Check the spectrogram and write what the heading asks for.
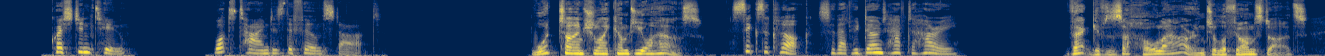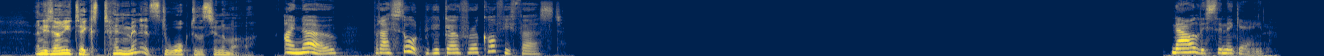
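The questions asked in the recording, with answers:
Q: What time does the film start?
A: 7 o'clock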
